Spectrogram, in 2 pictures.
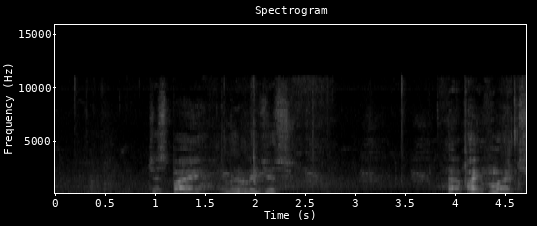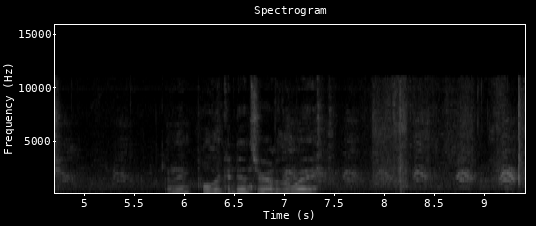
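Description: A man talks calmly close by.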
